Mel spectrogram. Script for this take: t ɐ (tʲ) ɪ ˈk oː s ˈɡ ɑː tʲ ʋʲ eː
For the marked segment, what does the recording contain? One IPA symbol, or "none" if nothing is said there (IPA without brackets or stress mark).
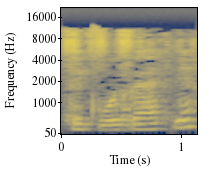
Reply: none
